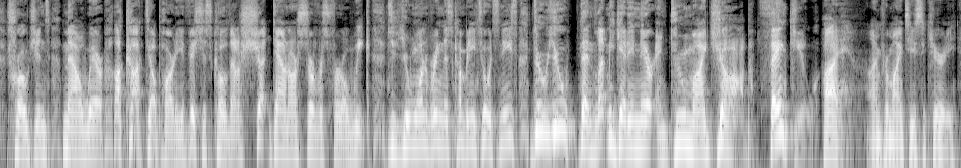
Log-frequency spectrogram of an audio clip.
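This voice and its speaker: A man's voice: on the low side, no echo. An actor playing a cocky young male secret agent who trades dry, sarcastic quips, recorded close in a studio booth for a video game. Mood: urgent bluff. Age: young adult. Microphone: close studio mic.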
